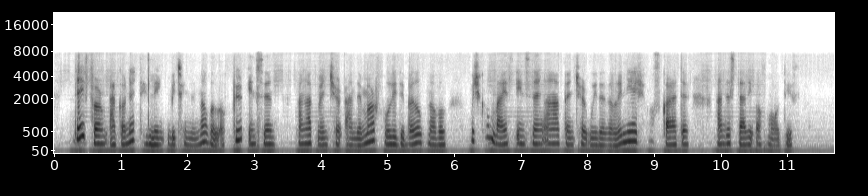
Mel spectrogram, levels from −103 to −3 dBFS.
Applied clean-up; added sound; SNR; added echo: neural separator model SepFormer DNS4.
